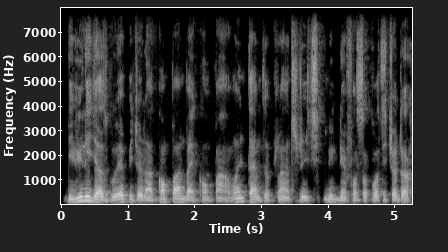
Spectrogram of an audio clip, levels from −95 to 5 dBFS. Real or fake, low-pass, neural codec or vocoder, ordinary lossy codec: real; none; none; none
